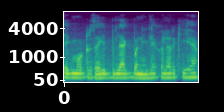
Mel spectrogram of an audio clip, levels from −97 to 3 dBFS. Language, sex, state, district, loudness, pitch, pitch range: Hindi, male, Uttar Pradesh, Shamli, -16 LUFS, 125 Hz, 125-130 Hz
